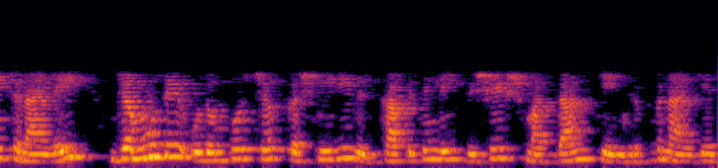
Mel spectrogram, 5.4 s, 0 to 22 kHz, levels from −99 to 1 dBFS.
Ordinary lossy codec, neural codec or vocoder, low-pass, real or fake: Opus, 64 kbps; none; 3.6 kHz; real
